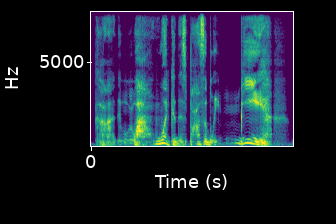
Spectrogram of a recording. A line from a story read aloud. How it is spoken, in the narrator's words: Luke wheezed, dragging her last and largest suitcase into the cabin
